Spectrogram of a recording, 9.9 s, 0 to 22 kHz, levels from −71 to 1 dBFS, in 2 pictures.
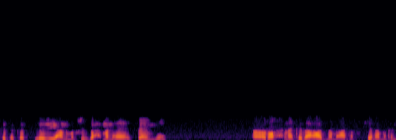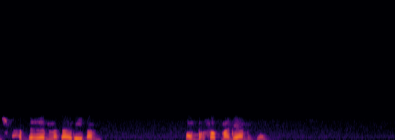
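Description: No technical faults can be heard in this speech.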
